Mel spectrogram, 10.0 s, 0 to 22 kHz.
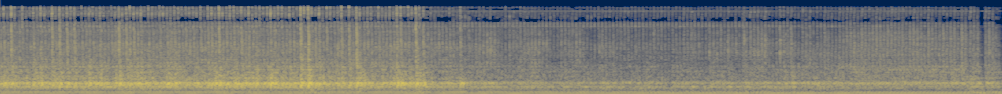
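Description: Wood lathe running with the Sorby RS-3000 ornamental turning device's powered cutter working into spinning dry wood: a rapid rough ticking over a steady motor hum. About four seconds in the cutting noise drops away, leaving a quieter steady hum, and all of it stops abruptly at the very end as the lathe is switched off.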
